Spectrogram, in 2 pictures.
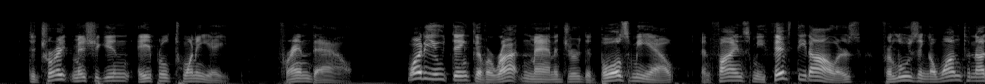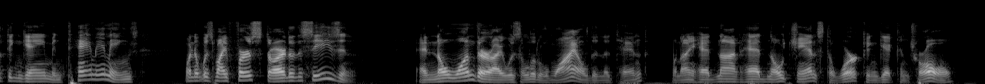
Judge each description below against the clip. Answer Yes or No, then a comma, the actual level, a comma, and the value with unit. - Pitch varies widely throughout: Yes, wide, 7.4 semitones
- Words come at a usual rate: Yes, average, 190 wpm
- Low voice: No, medium, 145 Hz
